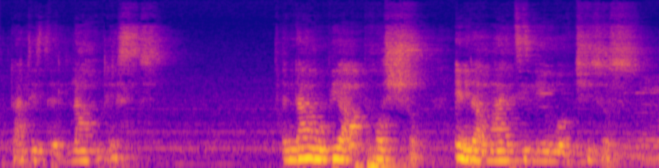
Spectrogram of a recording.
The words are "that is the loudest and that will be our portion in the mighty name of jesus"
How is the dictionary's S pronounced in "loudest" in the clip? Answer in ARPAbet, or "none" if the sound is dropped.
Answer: S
